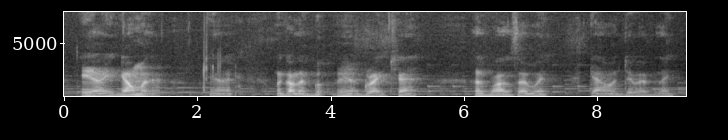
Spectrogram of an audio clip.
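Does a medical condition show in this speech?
Yes: MND; synthetic voice from banked voice.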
